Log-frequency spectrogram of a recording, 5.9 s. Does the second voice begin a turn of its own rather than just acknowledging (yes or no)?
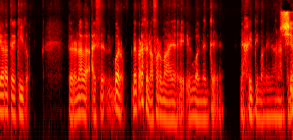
yes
